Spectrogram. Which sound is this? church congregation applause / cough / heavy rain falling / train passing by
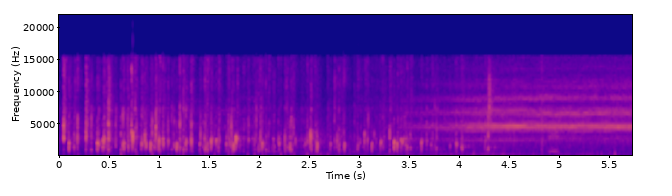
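church congregation applause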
